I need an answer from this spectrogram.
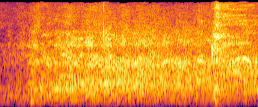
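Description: Coughing and sputtering from someone who got droplets of vodka down the windpipe: a steady, rough, breathy burst of choking sounds, with a sharper hack near the end.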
